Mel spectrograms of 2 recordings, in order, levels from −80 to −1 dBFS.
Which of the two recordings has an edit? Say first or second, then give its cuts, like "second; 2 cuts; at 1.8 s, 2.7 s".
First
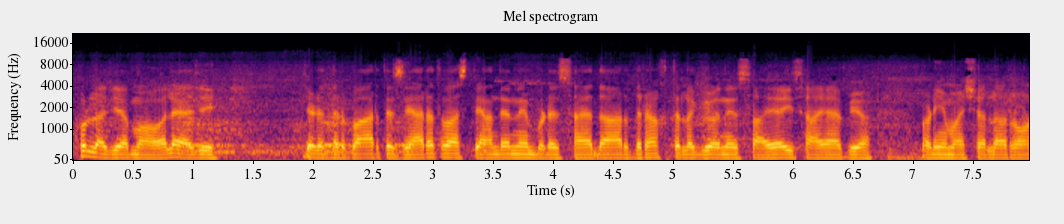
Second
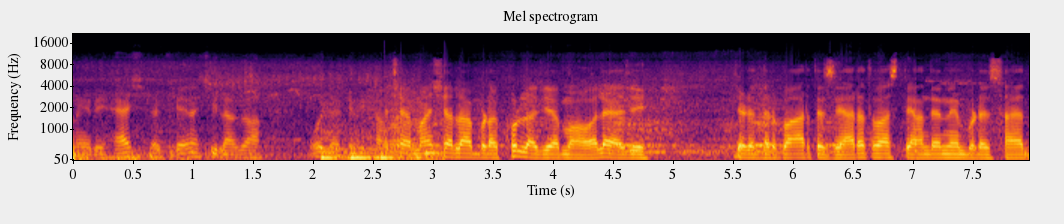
second; 1 cut; at 2.7 s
